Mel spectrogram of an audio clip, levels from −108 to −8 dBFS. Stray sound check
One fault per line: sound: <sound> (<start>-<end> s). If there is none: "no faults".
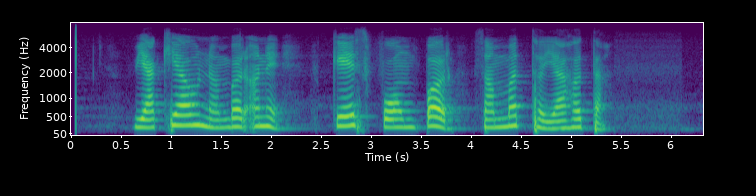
no faults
